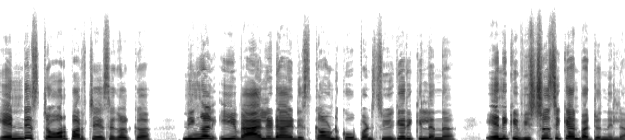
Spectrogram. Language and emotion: Malayalam, angry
